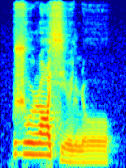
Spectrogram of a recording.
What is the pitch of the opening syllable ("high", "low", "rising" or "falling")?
high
